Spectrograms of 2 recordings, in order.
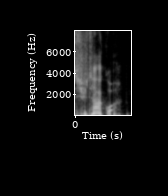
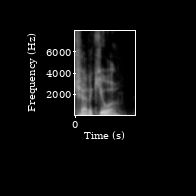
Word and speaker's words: Chautauqua: Chattacua? And I didn't know how to pronounce Chautauqua. I called it Chattacua. I was 13. I didn't know any better.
